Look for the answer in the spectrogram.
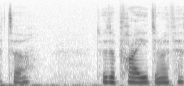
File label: "plaid", Welsh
